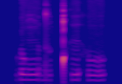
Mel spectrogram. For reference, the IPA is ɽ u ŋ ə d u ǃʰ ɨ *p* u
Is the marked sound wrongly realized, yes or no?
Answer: yes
